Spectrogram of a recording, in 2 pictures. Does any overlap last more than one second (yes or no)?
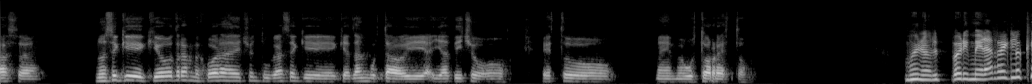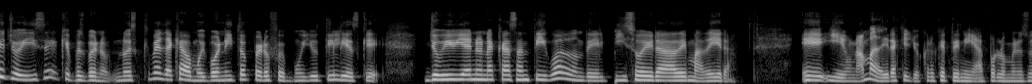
no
